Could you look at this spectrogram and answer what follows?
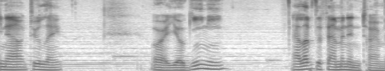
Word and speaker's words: yogini: Or a yogini. I love the feminine term of yogi. Yogini rhymes with Houdini.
